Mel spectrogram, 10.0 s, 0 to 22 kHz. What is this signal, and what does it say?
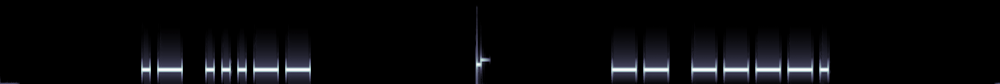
Morse code, heard as a keyed tone, about 15 wpm, 700 Hz. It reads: A 3 M 9
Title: Single-Letter Single-Number 15wpm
